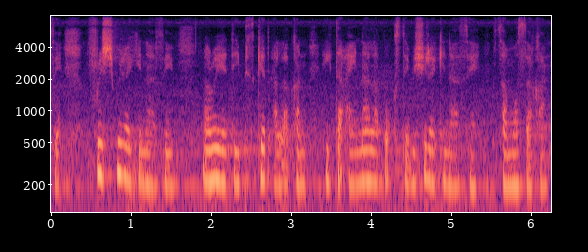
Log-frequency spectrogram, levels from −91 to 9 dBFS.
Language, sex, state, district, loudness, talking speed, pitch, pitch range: Nagamese, female, Nagaland, Dimapur, -18 LUFS, 170 wpm, 205 Hz, 195-215 Hz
